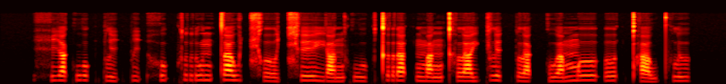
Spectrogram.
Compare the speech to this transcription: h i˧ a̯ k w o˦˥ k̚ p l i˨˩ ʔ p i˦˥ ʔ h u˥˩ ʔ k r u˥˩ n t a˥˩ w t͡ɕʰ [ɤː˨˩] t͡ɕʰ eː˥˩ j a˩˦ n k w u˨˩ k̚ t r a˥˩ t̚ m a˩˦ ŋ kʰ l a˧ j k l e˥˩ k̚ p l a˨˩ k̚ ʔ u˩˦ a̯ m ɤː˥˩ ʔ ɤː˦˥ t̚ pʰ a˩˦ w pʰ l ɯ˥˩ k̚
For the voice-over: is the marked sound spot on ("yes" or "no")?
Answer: yes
